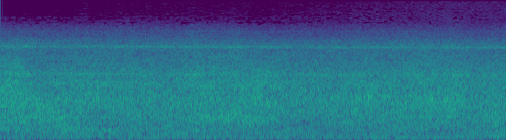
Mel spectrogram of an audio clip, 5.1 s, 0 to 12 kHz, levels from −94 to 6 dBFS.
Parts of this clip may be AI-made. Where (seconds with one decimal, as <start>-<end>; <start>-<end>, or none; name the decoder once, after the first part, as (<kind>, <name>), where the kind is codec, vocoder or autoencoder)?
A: 0.0-0.7 (vocoder, Vocos)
